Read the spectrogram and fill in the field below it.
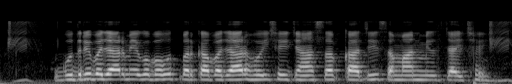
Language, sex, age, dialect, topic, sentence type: Magahi, male, 25-30, Western, agriculture, statement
